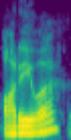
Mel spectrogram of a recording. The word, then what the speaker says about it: Orewa: So I'm in a lovely place called Orewa or Orewa, as it's pronounced.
